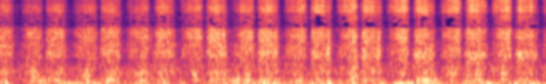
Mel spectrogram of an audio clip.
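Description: Hand saw cutting through a dry tree branch, in quick, even back-and-forth strokes of about six a second.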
